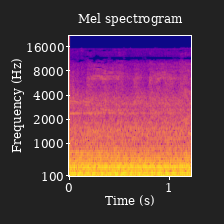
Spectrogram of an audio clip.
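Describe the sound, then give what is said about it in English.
A car engine revs loudly, a steady, throaty low-pitched roar that holds for a moment without any voices, as the driver revs while driving on a road with another car trying to pass from behind. “Bitch, I'll rev my fucking car up for you.”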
